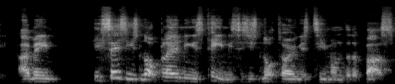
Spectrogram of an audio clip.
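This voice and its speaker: A man talks with a British accent. He moves at a fairly quick pace. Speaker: boxing channel host. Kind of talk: live stream chat.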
